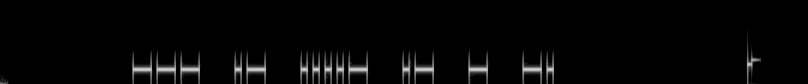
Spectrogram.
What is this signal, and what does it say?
Morse code, heard as a keyed tone, about 19 wpm, spaced as for 14 wpm, 700 Hz. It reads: OA4ATN
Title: 048 Lesson 9g - Number 4 - Call Signs 20wpm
